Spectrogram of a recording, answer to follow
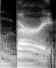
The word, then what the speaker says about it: Burry: The tweet's in reference to Michael Burry.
